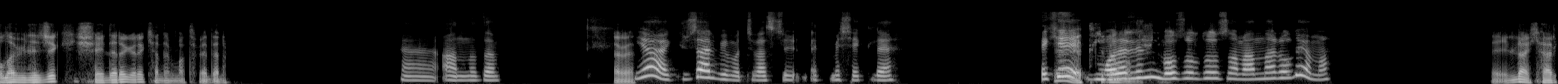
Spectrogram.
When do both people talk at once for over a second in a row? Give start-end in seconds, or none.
10.5-11.8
